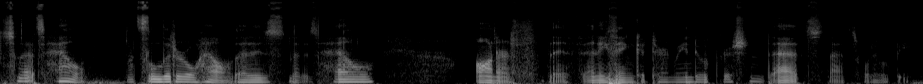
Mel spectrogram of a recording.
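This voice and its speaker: Quiet and fairly low-pitched, a man speaks at a fairly slow pace with ordinary pitch variation and big swings in loudness. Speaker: game streamer. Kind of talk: casual live stream commentary. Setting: live stream. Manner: halting.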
